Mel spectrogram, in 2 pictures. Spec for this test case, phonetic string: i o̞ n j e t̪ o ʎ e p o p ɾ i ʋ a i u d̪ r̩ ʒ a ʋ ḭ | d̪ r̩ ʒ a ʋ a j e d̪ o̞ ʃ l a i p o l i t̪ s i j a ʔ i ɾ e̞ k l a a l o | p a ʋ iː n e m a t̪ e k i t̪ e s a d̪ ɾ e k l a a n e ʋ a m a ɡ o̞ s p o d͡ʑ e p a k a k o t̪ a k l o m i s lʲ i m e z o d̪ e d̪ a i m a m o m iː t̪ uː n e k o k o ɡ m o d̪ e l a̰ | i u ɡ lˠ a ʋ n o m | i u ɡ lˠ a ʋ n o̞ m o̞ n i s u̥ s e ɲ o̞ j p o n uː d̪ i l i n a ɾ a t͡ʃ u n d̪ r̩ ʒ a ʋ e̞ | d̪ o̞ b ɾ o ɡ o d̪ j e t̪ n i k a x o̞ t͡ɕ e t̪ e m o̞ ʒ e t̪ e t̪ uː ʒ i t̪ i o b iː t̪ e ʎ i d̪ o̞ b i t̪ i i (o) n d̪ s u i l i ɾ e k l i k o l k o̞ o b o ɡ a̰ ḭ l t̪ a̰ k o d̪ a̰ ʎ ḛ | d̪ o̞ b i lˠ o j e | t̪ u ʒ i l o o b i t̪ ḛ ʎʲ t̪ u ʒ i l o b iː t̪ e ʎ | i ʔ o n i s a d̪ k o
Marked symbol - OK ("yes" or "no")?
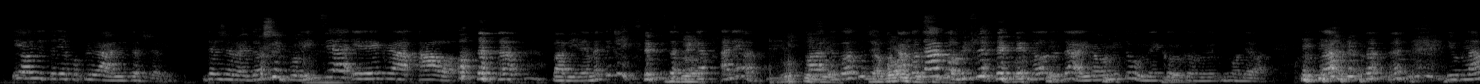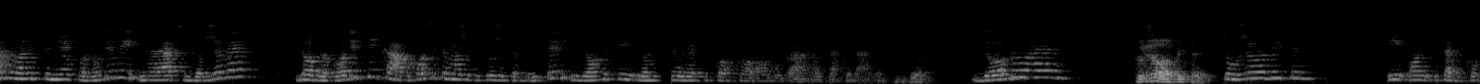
yes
